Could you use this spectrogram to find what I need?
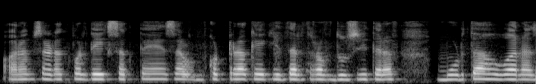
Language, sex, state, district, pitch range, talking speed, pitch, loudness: Hindi, female, Chhattisgarh, Raipur, 230-240 Hz, 200 wpm, 235 Hz, -17 LUFS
